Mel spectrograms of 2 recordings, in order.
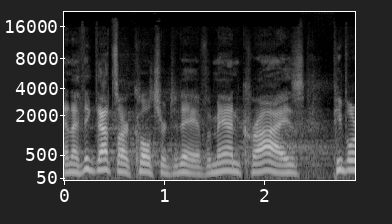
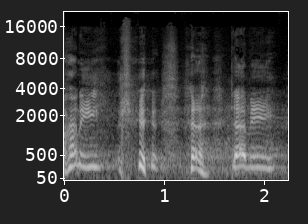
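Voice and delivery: higher, laughing call for his wife; half-laughing plea for rescue; mock call for help; 6 semitones higher than usual. Pastor jokingly calling his wife Debbie over, laughing. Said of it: "I wanted to go".

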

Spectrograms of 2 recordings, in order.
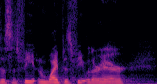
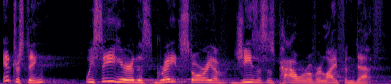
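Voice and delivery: ordinary talk, nothing marked

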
